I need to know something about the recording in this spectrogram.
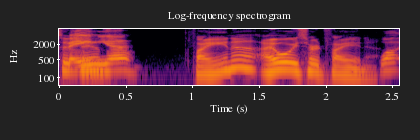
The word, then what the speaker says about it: Faena: So are you sure it's Faena in Miami Beach and not in Dania? Yes, it is. Fiana. Okay, that's not pronounced correctly.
